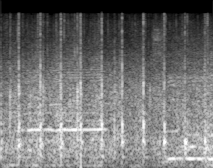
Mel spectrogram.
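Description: Scattered sharp claps from spectators in a stadium crowd, irregular and several a second, over a low background murmur. A short steady high tone sounds briefly in the first second.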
